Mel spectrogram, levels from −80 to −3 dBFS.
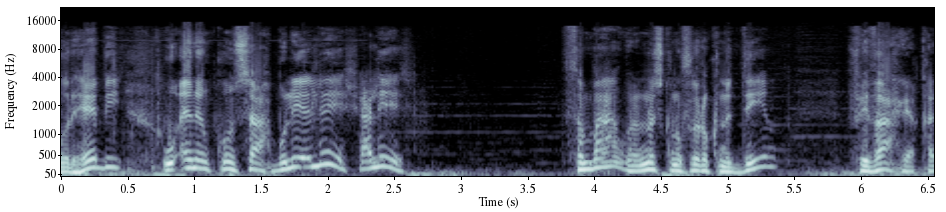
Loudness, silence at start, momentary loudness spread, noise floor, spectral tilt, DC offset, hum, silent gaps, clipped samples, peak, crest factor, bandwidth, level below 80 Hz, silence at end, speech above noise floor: -17 LUFS; 0 s; 11 LU; -43 dBFS; -5 dB/octave; under 0.1%; none; none; under 0.1%; -4 dBFS; 14 dB; 15.5 kHz; -34 dBFS; 0 s; 27 dB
